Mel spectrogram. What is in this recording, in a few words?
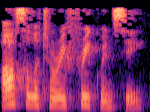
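"oscillatory frequency", English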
